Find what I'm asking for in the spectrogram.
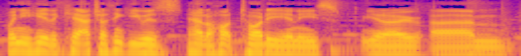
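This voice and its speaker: An Australian man with a croaky, hoarse voice hosting a radio show in a casual, chatty, joking way. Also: lowish voice, steady tone, fairly quick, soft background music. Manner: chatty, loose, jokey banter. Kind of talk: casual panel-show presenting.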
